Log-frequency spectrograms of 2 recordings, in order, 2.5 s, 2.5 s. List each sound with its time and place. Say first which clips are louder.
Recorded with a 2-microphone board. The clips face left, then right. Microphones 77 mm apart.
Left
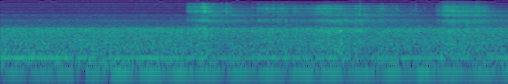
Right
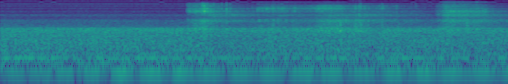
0.9 s footsteps: left 1 dB; 15° left (ahead or behind), 2 m; by 2.5 s 40° left (ahead or behind), 1.9 m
